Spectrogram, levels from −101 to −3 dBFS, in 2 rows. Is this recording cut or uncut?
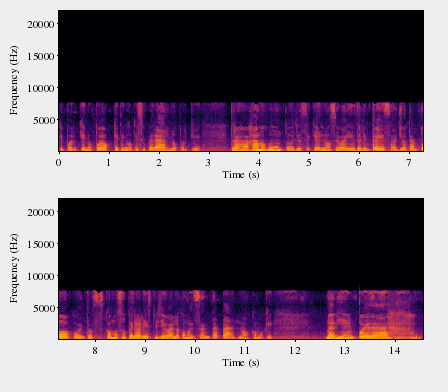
uncut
